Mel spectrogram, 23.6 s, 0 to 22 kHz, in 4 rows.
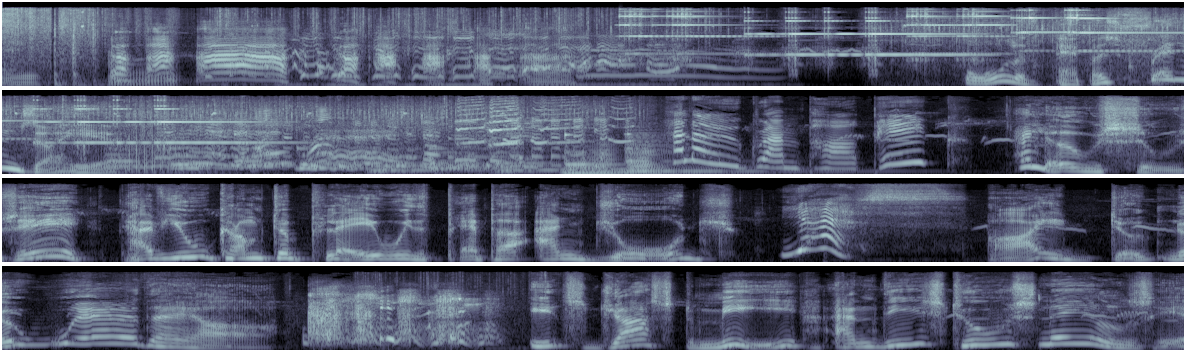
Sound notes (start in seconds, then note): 0.0 laughs; 0.5 all laugh; 2.8 bells ring; 5.9 all chatter; 19.2 peppa pig and george laughing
